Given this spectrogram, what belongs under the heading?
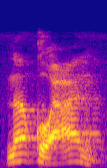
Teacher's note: قاف میں قلقلہ ہوگا کیونکہ قاف حرف قلقلہ میں سے آ رہا ہے اور قاف کے اوپر جزم بھی ہے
